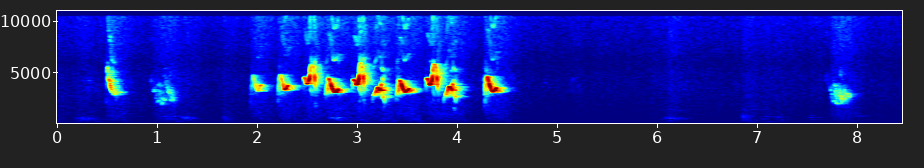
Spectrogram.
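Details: Golinha, or white-throated seedeater, singing a tight series of about a dozen high, slurred chirps in the middle of the recording, with a few separate single notes before and after.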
